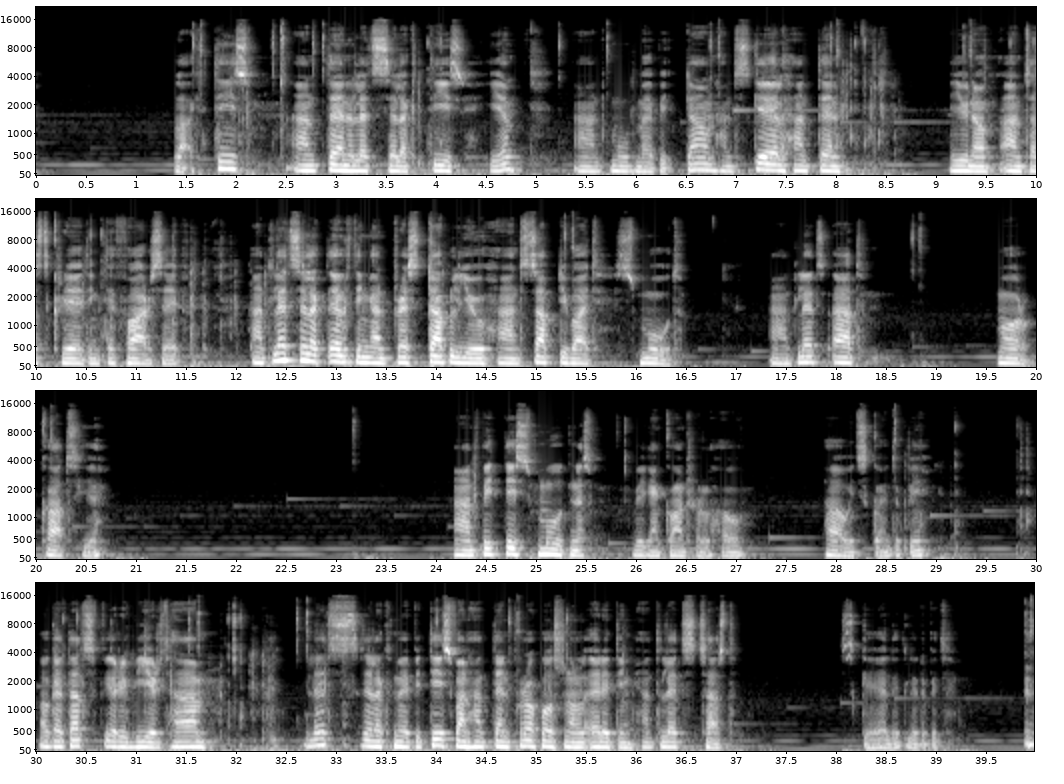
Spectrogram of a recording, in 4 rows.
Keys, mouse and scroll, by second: 1.7 middle click, 2.2-5.0 right drag, 2.2 a, 3.5-5.8 middle drag, 5.1-7.1 drag, 5.8 s, 7.8 e, 8.1 middle click, 8.4 s, 11.5 Tab, 11.9 Tab, 12.2 a, 12.4 a, 13.8 w, 18.6-21.7 drag, 23.0-24.8 drag, 28.8-30.7 middle drag, 28.9 a, 30.7 a, 30.9 a, 31.4-36.8 middle drag, 31.4-34.4 right drag, 32.1 a, 33.9-35.6 drag, 35.7 s.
